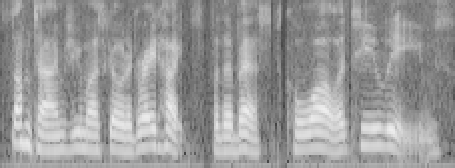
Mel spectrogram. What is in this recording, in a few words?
koala talk; firefly3; austrlia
